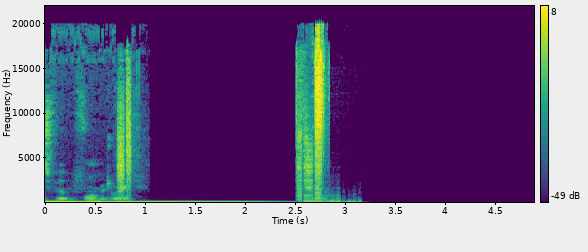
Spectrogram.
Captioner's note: static sounds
